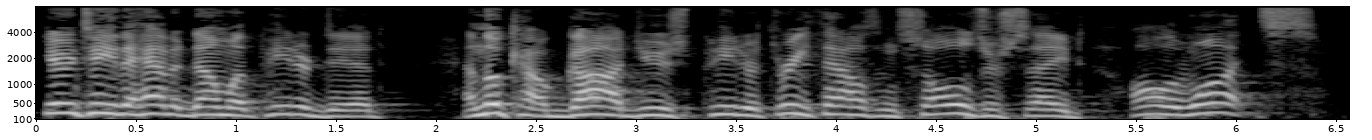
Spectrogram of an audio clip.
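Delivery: loud, high, emphatic pulpit delivery; forceful preaching. Real, not acted. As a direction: proclaim it to the whole congregation.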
